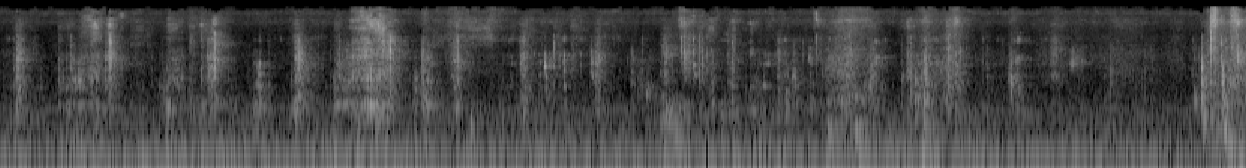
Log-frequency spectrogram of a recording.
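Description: A person chewing a bite of a Burger King Whopper close to the microphone: soft, irregular crunches and mouth clicks. A louder rustle comes near the end.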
